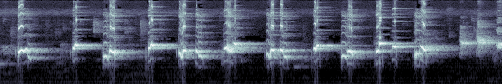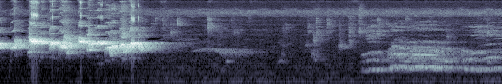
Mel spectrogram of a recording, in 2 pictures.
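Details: Sooty-headed bulbul in full morning 'ropel' song, played to prompt other bulbuls to answer; a rapid run of rich, bubbly whistled phrases, about two per second, quickening and rising before fading into softer chatter.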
